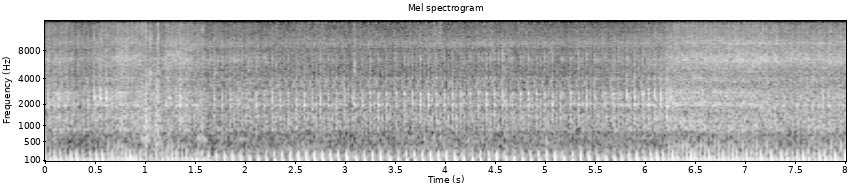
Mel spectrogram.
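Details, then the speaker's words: 2022 Massimo T-Boss 750 EFI UTV, abandoned by a dealership, put in gear and driven forward. The engine chugs with a heavy, regular knock about four per second and the whole engine shakes under load. Source not yet found; the CV axles are tight. "oh [Music] that sounds absolutely awful I don't want to ride it too much like that it's just shaking the whole engine when I do it I can hear it just knock and knock"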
